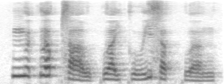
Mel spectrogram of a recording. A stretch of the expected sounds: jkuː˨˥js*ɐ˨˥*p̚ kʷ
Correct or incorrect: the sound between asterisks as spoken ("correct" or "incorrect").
incorrect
